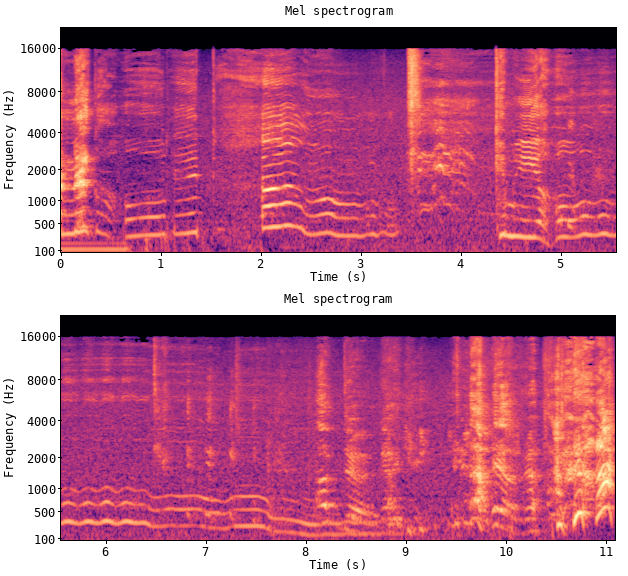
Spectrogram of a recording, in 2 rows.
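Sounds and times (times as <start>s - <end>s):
man humming: 0.0s - 1.4s, 5.0s - 8.6s.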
